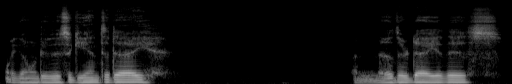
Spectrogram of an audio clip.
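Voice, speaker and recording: A man playing a weary, embittered werewolf pack leader and husband in a dramatic audio roleplay, with a folksy, sarcastic, pausing delivery. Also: fairly low pitch, flat delivery, a little mellow, no room sound, clean studio sound, close to an everyday voice. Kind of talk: dramatic one-sided relationship roleplay audio.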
